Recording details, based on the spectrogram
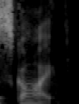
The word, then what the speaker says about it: sky: 接下来 The sky 这个词呢，也是一个很饱满的这个发音。 K 放在 S 后面，它发了一个 G 的音。 Sky Y 呢，在这里是这个双元音 I Sky 整个的这个 I 的发音要靠后一些。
